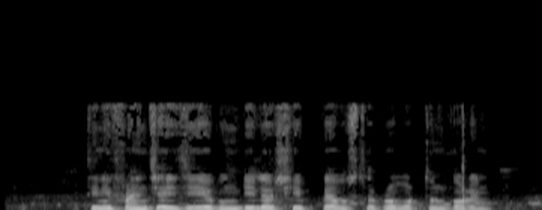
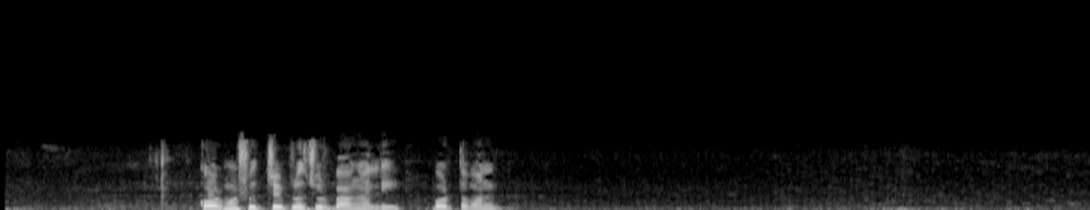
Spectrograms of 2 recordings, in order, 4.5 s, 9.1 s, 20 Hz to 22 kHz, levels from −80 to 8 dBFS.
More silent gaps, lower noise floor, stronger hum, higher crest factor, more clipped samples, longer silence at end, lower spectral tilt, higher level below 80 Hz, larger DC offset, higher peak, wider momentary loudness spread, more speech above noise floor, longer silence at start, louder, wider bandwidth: neither; first, -59 dBFS vs -55 dBFS; neither; about the same, 16 dB vs 20 dB; neither; second, 0.05 s vs 1.55 s; first, -6.5 dB/octave vs -4.5 dB/octave; second, -58 dBFS vs -50 dBFS; neither; second, -10 dBFS vs -2 dBFS; second, 7 LU vs 22 LU; second, 34 dB vs 40 dB; second, 0.75 s vs 1.35 s; second, -26 LUFS vs -16 LUFS; first, 11.5 kHz vs 8 kHz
